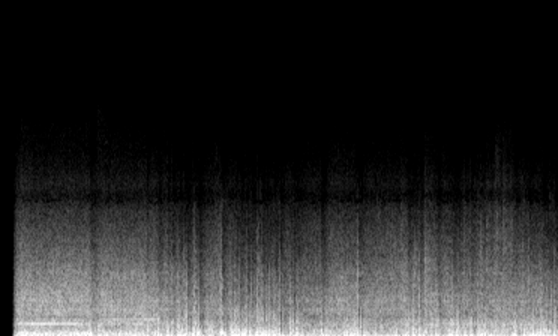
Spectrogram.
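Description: Running noise of a moving express passenger train, a steady rumble and rush with wind buffeting the microphone. A faint steady tone sounds for the first couple of seconds, after a split-second break right at the start.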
